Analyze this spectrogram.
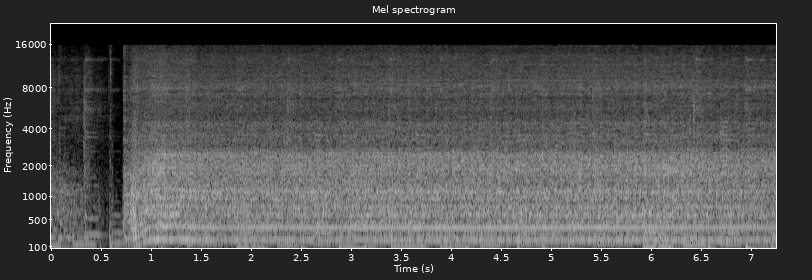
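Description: Countertop blender motor spinning up about a second in, then running at a steady high speed with an even hum as it blends watermelon juice with strawberries into a liquid drink.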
